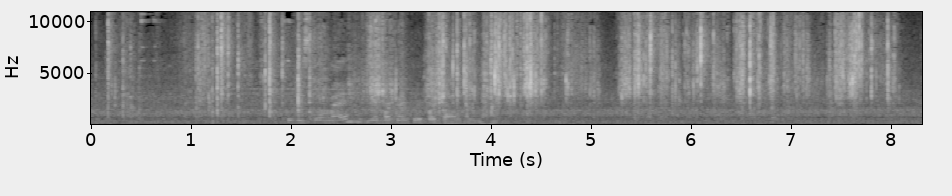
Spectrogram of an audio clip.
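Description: Baking paper crinkles as hands press it into a metal tin.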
